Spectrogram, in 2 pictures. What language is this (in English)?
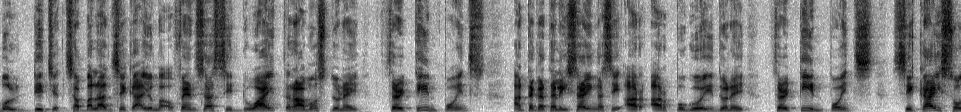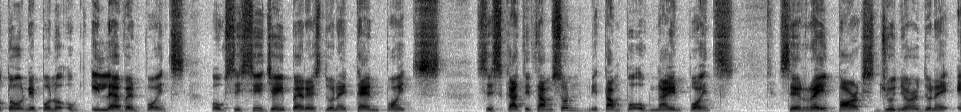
Filipino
